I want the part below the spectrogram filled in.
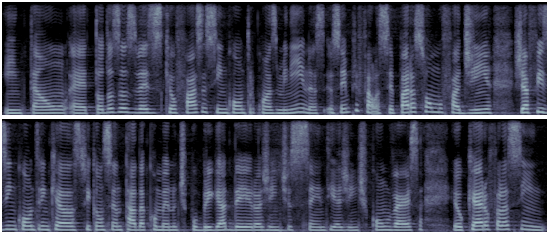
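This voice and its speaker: A young woman, a podcast guest, telling a personal faith testimony in an animated, storytelling way. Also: a little high. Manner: animated storyteller, acts out quoted prayers. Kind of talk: casual testimony chat.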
